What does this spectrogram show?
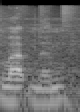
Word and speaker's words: Lebanon: It's spelled Lebanon, but it's pronounced Lebanon.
